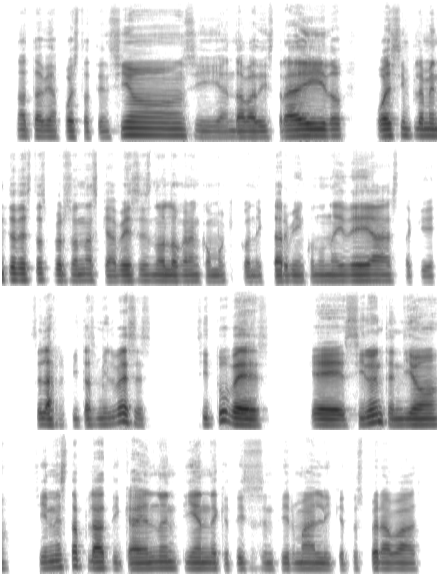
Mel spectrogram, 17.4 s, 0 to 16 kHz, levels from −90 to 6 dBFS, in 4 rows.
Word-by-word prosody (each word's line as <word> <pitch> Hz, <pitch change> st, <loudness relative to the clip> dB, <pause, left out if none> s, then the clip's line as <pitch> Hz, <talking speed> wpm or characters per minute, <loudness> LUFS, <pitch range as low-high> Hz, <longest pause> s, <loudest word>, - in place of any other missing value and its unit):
no 120 Hz, -1 st, -8 dB
te 120 Hz, -, -7 dB
había 110 Hz, 0 st, -4 dB
puesto 110 Hz, 0 st, -7 dB
atención, 130 Hz, +5 st, 0 dB
si 105 Hz, -3 st, -11 dB
andaba 105 Hz, 0 st, -2 dB
distraído, 120 Hz, +3 st, +3 dB, 0.3 s
o 125 Hz, +1 st, +4 dB
es 125 Hz, -, -1 dB
simplemente 125 Hz, -1 st, -2 dB
de 120 Hz, -, +1 dB
estas 120 Hz, +1 st, -10 dB
personas 115 Hz, -1 st, -7 dB
que -, -, -11 dB
a 100 Hz, -, -6 dB
veces 110 Hz, +1 st, -4 dB
no 110 Hz, 0 st, -3 dB
logran 105 Hz, 0 st, -4 dB
como 105 Hz, 0 st, -11 dB
que -, -, -42 dB
conectar 100 Hz, +1 st, -7 dB
bien 105 Hz, 0 st, -8 dB
con 105 Hz, +1 st, -12 dB
una 105 Hz, 0 st, -5 dB
idea 110 Hz, 0 st, 0 dB
hasta 110 Hz, 0 st, -16 dB
que 100 Hz, -1 st, -17 dB, 0.3 s
se -, -, -11 dB
las 110 Hz, -2 st, +3 dB
repitas 105 Hz, +1 st, -10 dB
1000 115 Hz, +2 st, -7 dB
veces. 130 Hz, -9 st, -1 dB, 0.4 s
Sí, 115 Hz, -, -11 dB
tú 185 Hz, -, 0 dB
ves 105 Hz, -2 st, +8 dB, 0.4 s
que 105 Hz, -2 st, +8 dB
sí 105 Hz, +2 st, -8 dB
lo 135 Hz, +4 st, +5 dB
entendió. 110 Hz, -5 st, +2 dB, 0.3 s
Si 115 Hz, -, -8 dB
en 120 Hz, -, -4 dB
esta 140 Hz, +3 st, -5 dB
plática 115 Hz, -3 st, +1 dB
él 110 Hz, +2 st, -1 dB
no 120 Hz, -, -1 dB
entiende 110 Hz, -1 st, -3 dB
que 105 Hz, -, -18 dB
te 105 Hz, +2 st, -12 dB
hizo 105 Hz, 0 st, -15 dB
sentir 105 Hz, 0 st, -13 dB
mal, 110 Hz, 0 st, -4 dB
y 105 Hz, -, -11 dB
que 105 Hz, -, -17 dB
tú 110 Hz, -, -24 dB
esperabas, 110 Hz, -1 st, -4 dB
110 Hz, 195 wpm, -25 LUFS, 105-120 Hz, 0.4 s, ves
